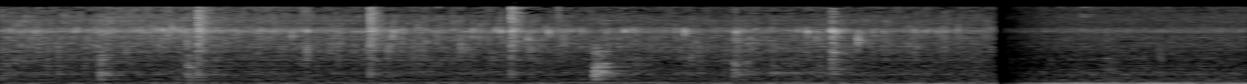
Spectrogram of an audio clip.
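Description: Onions, green chillies and curry leaves fry in oil for a village-style goat offal fry, a continuous sizzle punctuated by sharp spatula clacks roughly every second, with a brief dropout near the end.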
